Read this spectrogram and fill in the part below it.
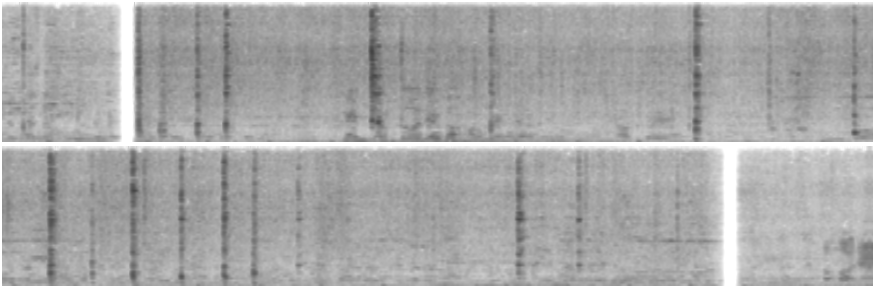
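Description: A metal spatula clinks and scrapes against a large wok.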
